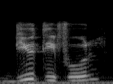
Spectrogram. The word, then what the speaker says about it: beautiful: one here instead of beautiful okay it's uh so relax your mouth a little bit okay you're pushing too hard on those vowel sounds so it's be Bea beautiful nice and lazy okay Beauty beautiful beautiful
